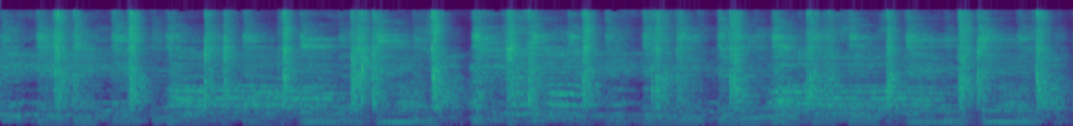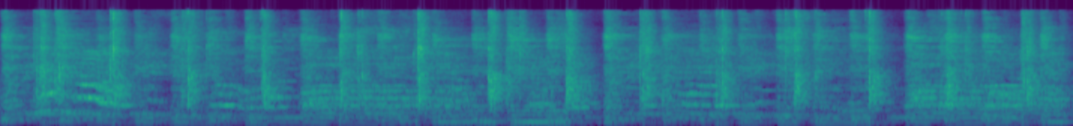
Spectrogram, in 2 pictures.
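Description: A mixed choir of men and women singing together, with a steady beat of hand claps keeping time. The song stops abruptly at the very end.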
